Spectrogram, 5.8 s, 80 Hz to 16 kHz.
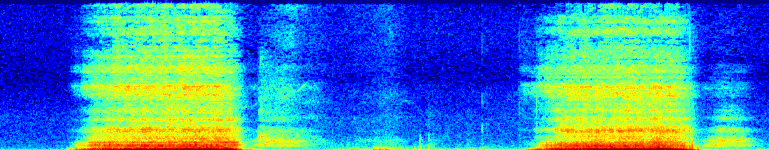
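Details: Loud, bad snoring from a sleeping roommate at 4:30 am.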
